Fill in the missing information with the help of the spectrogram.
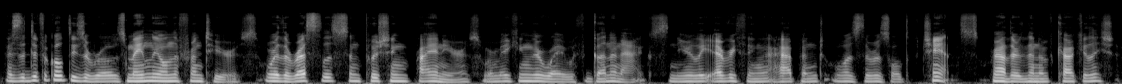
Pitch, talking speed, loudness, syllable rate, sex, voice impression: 145 Hz, 185 wpm, -20 LUFS, 5.6 syllables/s, male, slightly masculine, adult-like, slightly weak, slightly calm, slightly unique, kind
